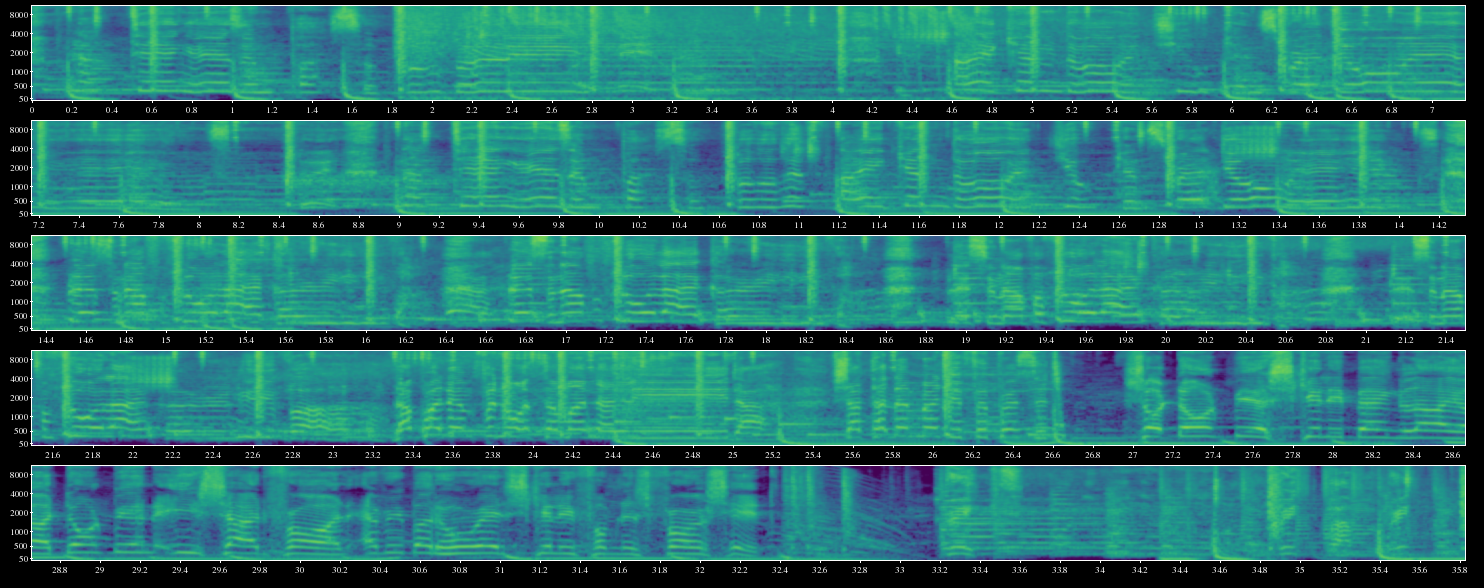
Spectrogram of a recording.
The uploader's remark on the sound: This is a live audio recording of my set at Island Saturdays.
